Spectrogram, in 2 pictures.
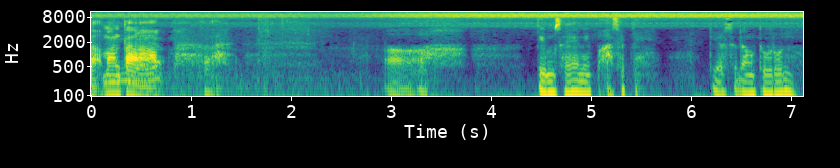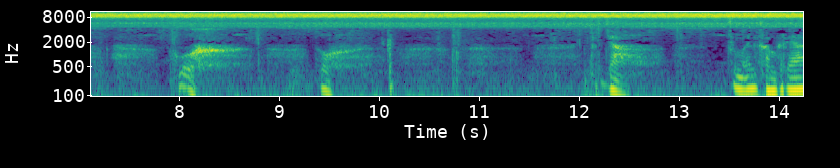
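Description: Footsteps crunch on a dirt trail through undergrowth.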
